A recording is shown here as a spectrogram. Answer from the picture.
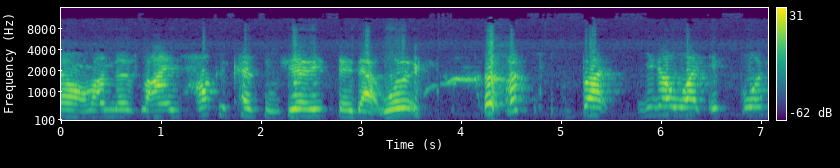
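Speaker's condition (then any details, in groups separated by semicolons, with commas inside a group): Cerebral palsy; from birth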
